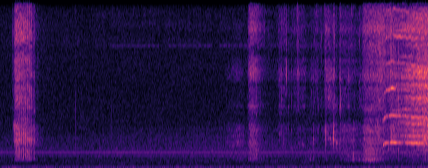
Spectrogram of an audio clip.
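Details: Horse giving a few short, breathy snort-like bursts spaced seconds apart, then breaking into a rising, shrill whinny at the end, with a faint constant background hum.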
